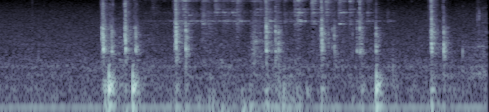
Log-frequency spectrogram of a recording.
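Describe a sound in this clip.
Fingers tap plastic calculator keys with quick clicks.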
